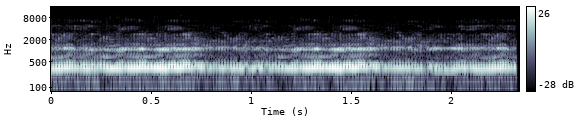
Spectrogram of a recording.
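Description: A man's voice holding one long sung note, slightly wavering in pitch.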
